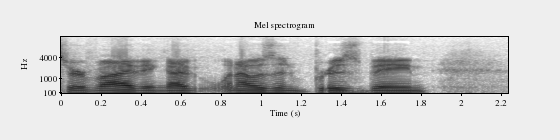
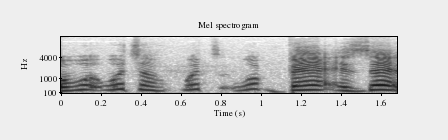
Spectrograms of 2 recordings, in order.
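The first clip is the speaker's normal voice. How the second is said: high, stammering retold bafflement; baffled question; 11 semitones higher than usual. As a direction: stumble through it in pitched-up disbelief. Retells own baffled question.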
